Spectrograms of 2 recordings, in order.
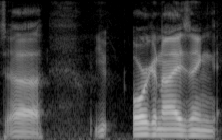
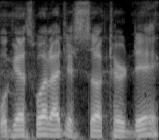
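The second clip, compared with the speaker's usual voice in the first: ordinary talk, nothing marked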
